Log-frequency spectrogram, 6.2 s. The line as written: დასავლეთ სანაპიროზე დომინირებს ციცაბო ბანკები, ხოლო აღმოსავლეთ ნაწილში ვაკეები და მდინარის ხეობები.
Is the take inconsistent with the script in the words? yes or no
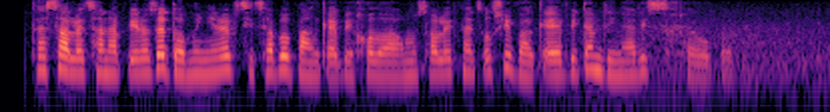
no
